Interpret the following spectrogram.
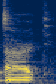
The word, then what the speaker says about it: D'ART: hey everyone back for another episode of the archdiocese vlog i'm henry thurlow arthur eisen once again the pronunciation is art all right um so uh oh this is episode 40.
